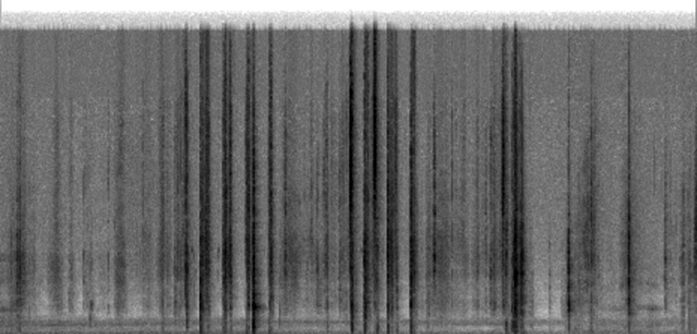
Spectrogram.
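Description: Tarot cards shuffled by hand in a quiet room, a rapid series of crisp riffling snaps and soft slaps that come in uneven bursts, fairly faint and close.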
